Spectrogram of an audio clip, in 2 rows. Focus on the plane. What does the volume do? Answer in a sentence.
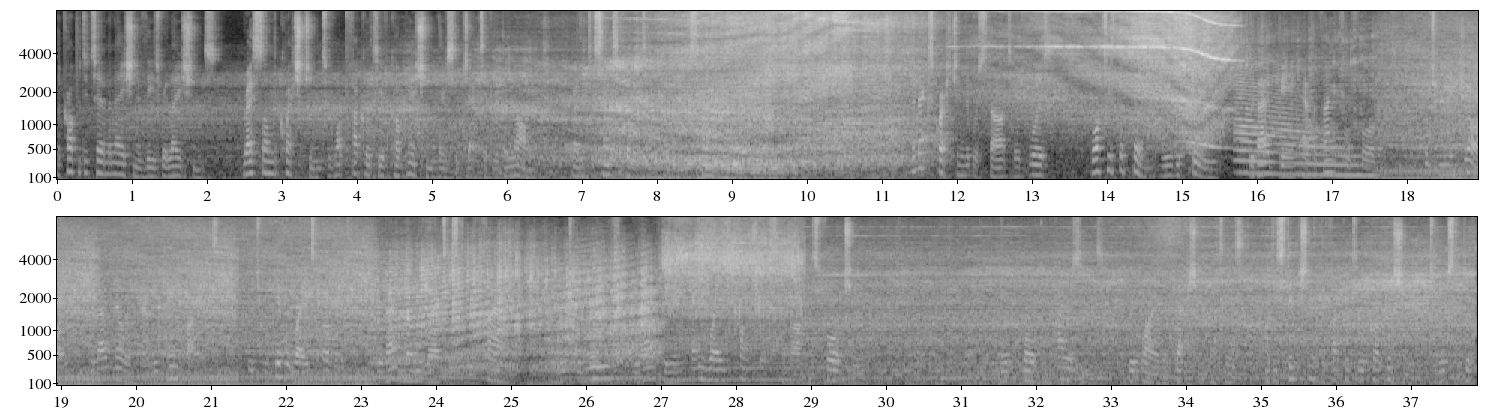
The volume of the plane goes up, then down.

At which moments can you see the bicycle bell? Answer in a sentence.
The bicycle bell can't be heard in this clip.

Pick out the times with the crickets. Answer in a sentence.
You can't hear the crickets here.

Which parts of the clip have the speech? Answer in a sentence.
The speech can be heard from 0.0 to 8.9 s, from 11.4 to 29.9 s and from 31.6 to 37.8 s.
